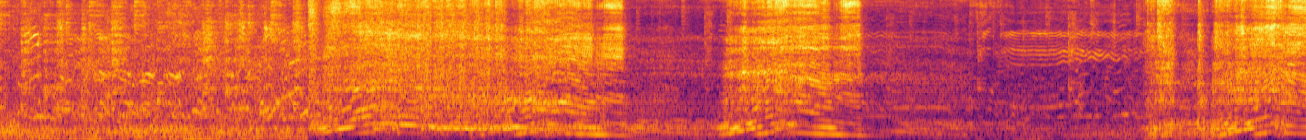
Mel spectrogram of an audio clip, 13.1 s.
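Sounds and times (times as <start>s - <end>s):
car engine revving hard: 1.2s - 9.8s, 11.4s - 13.0s.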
